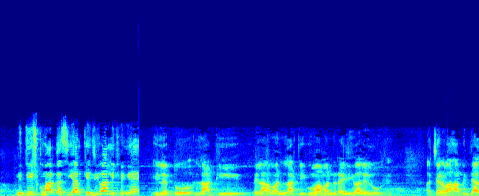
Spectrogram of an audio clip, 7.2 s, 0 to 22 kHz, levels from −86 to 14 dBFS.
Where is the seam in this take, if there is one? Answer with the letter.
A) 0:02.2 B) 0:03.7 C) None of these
A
